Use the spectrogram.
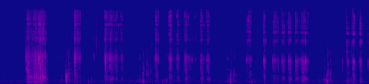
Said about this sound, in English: We open up our tea. Can you hear the lid coming off the tea? It's a very sensitive microphone.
